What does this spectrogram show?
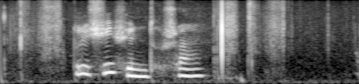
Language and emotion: Russian, sad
